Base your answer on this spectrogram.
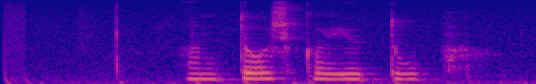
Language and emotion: Russian, sad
